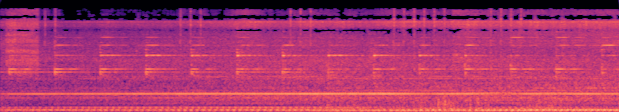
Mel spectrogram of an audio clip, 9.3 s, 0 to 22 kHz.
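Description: Two EMD GP20C-ECO diesel-electric locomotives with eight-cylinder EMD 710 engines approaching under power, their low engine rumble growing steadily louder, with a bell ringing about twice a second over a steady whine.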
